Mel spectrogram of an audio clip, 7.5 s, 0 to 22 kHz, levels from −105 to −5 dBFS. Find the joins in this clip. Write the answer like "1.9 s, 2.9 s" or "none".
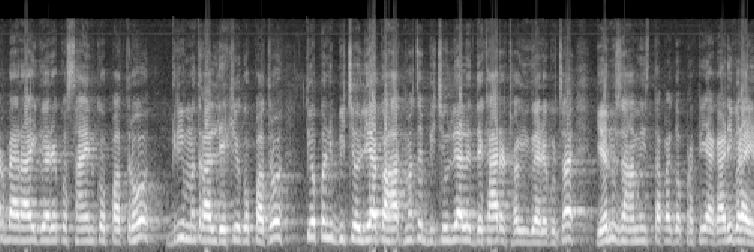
none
